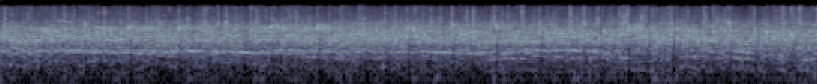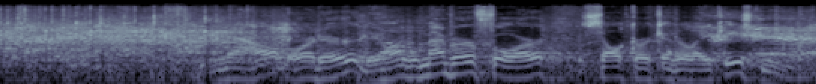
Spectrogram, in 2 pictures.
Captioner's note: some Applause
